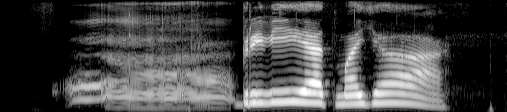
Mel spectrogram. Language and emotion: Russian, positive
